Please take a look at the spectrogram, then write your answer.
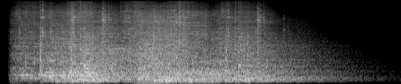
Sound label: Intro Chairs; Warframe; The New War; Zariman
